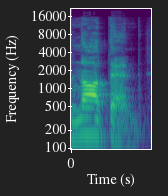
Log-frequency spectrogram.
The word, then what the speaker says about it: North End: Boston because it's the North End of uh of Boston it's that's that's why they call it the North end and we we call it in Boston we call the not end we don't pronounce the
